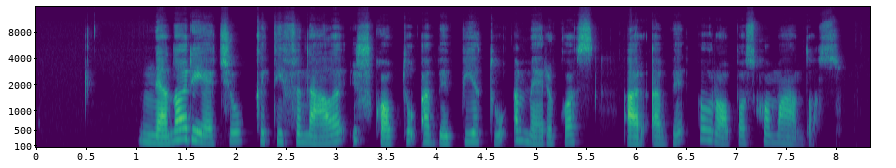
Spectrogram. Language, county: Lithuanian, Alytus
